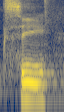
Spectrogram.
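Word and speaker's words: ξ: squiggle which I believe the proper pronunciation in Greek is C and if you had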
